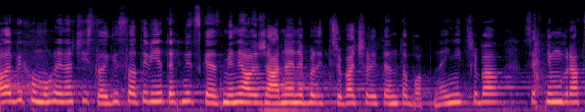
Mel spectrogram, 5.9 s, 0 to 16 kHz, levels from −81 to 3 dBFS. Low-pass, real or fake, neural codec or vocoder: 14.4 kHz; real; none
